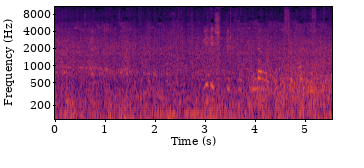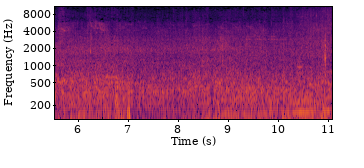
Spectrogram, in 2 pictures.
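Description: Footsteps tap on paving stones close by.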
